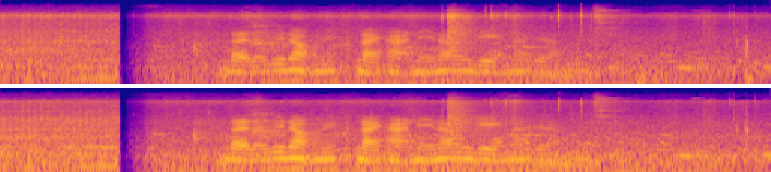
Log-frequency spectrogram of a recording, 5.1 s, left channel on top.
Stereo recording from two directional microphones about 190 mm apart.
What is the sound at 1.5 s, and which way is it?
Speech, 5° left (ahead or behind).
